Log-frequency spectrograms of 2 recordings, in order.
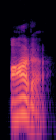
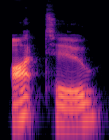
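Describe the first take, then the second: First: The T sound is reduced to a quick flap. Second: The T sound is clearly pronounced. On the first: "the pronunciation changes when we talk faster" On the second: "You can hear him pronounce the letter T"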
